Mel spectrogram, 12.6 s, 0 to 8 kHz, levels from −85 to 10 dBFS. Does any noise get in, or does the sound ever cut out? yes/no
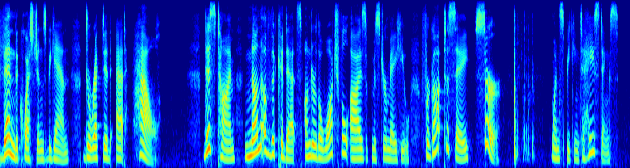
yes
